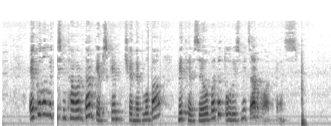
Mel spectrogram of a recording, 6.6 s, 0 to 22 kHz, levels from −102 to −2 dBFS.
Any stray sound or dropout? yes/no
yes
